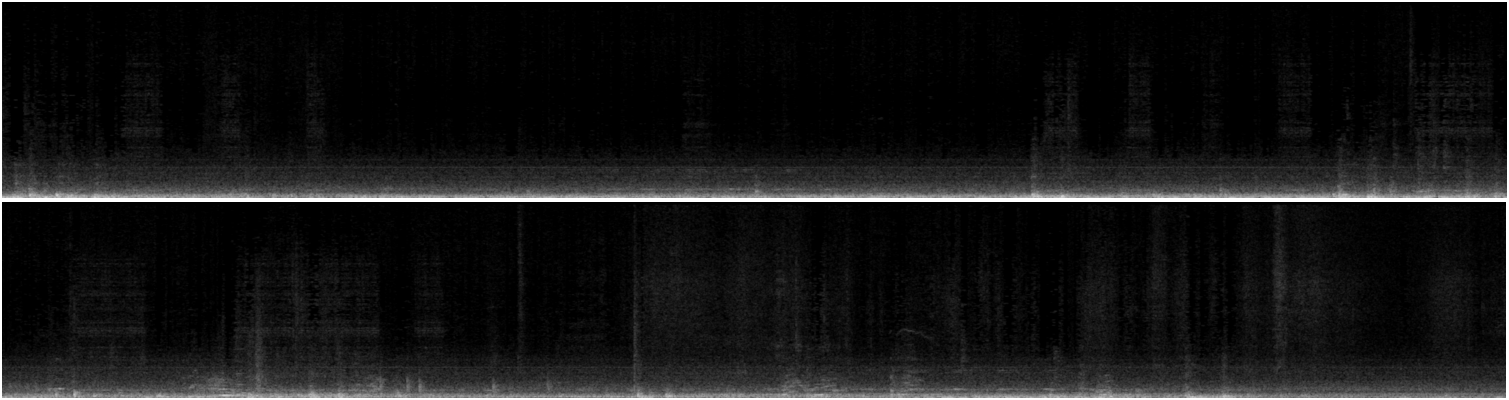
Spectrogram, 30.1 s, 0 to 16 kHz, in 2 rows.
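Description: Interior running noise of a Tobu 500 series Revaty electric train, heard from inside the passenger car: a steady low rumble from the wheels and rails. The noise gradually quietens over the last few seconds as the train slows for the station stop.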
